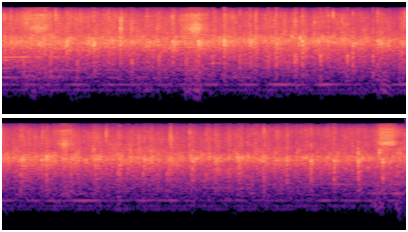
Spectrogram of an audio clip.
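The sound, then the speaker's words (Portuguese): A large church audience claps steadily and continuously, a dense, even wash of applause for the full ten seconds without pause, welcoming people coming forward to be baptized. “E nós vamos poder ver aqui a maior manifestação do novo, publicamente, eu queria que os meus amigos que vão se batizar se levantassem e viessem aqui para frente enquanto a gente recebesse eles com a grande salva de palmas.”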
